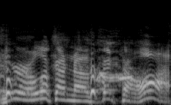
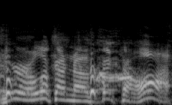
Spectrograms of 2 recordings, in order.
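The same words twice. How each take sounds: First: It is said in a put-on pirate voice. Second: It is said in a put-on pirate voice.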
